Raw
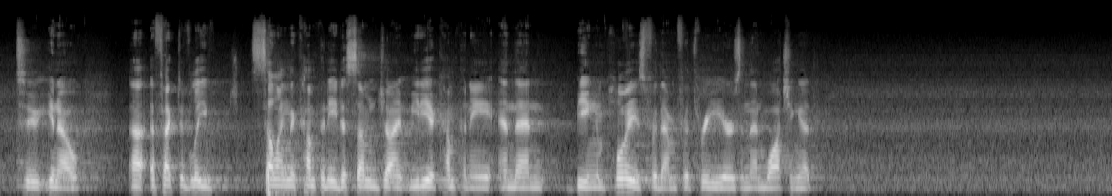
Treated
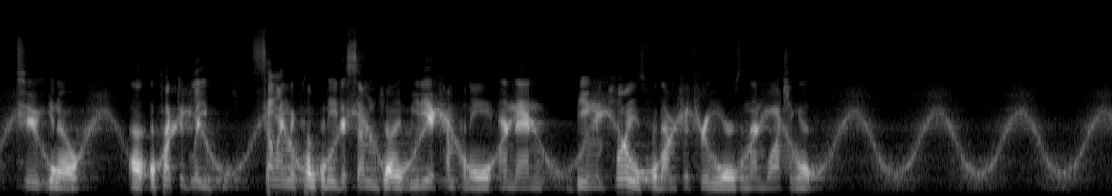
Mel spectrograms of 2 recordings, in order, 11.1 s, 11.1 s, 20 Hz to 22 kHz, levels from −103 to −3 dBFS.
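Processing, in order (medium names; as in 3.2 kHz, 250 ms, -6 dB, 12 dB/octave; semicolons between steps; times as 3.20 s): wah-wah 1.2 Hz 490–2100 Hz, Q 12; trim +1 dB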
